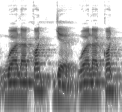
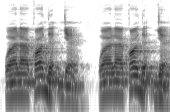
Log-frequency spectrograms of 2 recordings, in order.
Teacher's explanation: huruf Dal ini yang kita pantulkan barusan jangan sampai terkesan dimasukkan kepada huruf Jim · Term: pantulan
